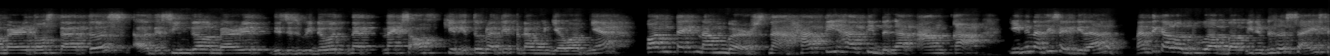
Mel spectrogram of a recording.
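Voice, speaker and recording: A woman's voice: fairly high pitch, fairly bright tone. A woman from Indonesia in her thirties, teaching English vocabulary to nursing students in a chatty way, with English terms mixed into her explanations and quiz questions to the class. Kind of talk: online class lecture mixing two languages. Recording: very echoey, dull lo-fi sound.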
